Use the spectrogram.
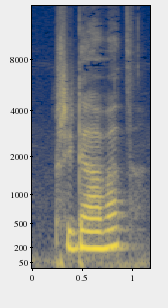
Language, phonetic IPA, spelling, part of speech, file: Czech, [ˈpr̝̊ɪdaːvat], přidávat, verb, Cs-přidávat.ogg
- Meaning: imperfective form of přidat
